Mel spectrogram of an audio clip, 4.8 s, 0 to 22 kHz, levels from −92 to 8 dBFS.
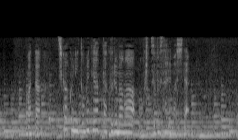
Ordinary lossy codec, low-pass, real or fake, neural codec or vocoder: MP3, 48 kbps; 7.2 kHz; real; none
